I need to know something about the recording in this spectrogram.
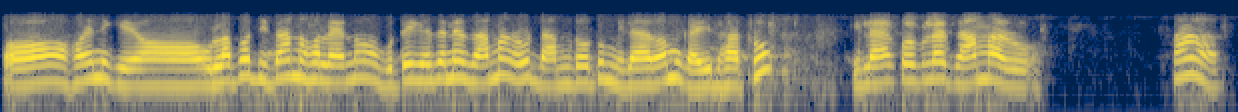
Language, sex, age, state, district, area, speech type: Assamese, female, 30-45, Assam, Morigaon, rural, conversation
